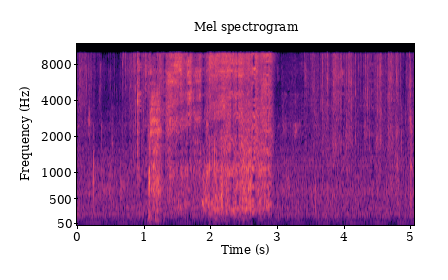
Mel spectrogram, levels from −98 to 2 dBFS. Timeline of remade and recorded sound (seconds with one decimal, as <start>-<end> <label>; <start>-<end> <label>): 0.0-1.8 recorded; 1.8-5.1 remade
